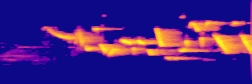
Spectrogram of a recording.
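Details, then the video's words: Eurasian wren singing a rapid, high-pitched tumbling song. It begins after a brief silence with a descending whistle, then runs into fast twittering notes and short trills. The background is clean and quiet. "굴뚝새, 여러번 듣기, 곤충소리, 새소리"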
